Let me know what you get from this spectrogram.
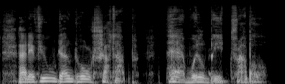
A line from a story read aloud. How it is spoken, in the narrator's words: said Ridcully in a low and level voice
